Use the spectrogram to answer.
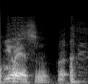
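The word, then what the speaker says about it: Whereso: It's spelled where and S-O. Is it Hresu? Where? W-H-E-R-E-S-O. Hresu. No, Hresu. Don't try it. We are Okro people. No, Hresu.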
